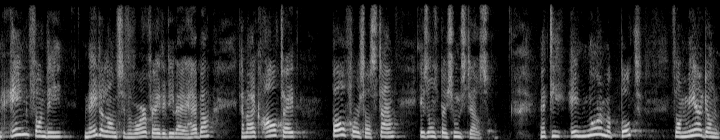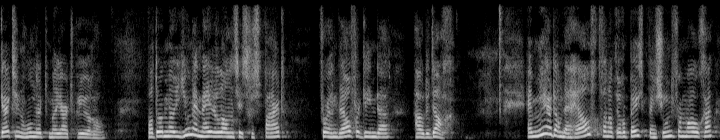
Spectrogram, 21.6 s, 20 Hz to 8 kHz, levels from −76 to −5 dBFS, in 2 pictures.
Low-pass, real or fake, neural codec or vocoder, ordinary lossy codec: none; fake; codec, 16 kHz, 4 kbps, FreqCodec, smaller model; none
